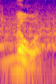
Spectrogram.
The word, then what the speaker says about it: Mueller: a look at miller spelled like mueller pronounced miller quick drop and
